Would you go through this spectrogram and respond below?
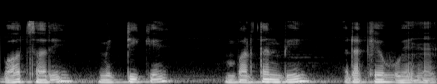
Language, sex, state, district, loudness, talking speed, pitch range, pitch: Hindi, male, Chhattisgarh, Raipur, -16 LUFS, 125 wpm, 100-120 Hz, 110 Hz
